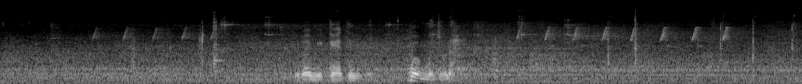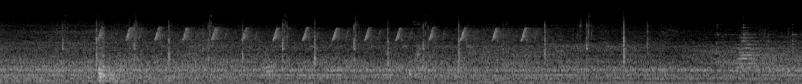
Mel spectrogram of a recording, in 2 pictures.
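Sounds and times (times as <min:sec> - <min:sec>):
steady machine hum: 0:00.0 - 0:16.0
bird calling high sliding notes: 0:05.0 - 0:13.8.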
